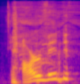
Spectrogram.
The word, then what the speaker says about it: Arvid: The FIA has approved Red Bull's super license request for Formula 2 driver, how to pronounce? Arvid? Yes, I was wondering if you had trouble with that one. Arvid Lindblad.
